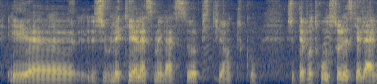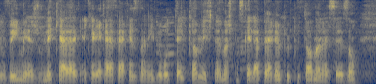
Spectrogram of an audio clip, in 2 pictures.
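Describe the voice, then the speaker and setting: A man's medium-pitched voice, very fast, with fairly even intonation. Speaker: machinima series creator. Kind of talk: audio commentary. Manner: improvised, hesitant.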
